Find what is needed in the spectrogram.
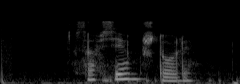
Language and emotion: Russian, sad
